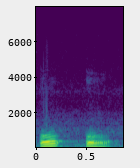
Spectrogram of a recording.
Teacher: हमारे ओष्ठ दोनों पास में जाके मिल रहे हैं। तो उस प्रकार हम समझ सकते हैं कि छोटा ऊ और बड़ा ऊ का उच्चारण स्थान ओष्ठ होता है।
